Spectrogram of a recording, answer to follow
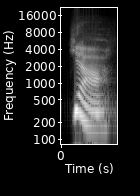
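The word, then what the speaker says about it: ja: Yah. J in German always pronounced like English Y.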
